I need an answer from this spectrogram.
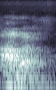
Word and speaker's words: hour: tasteful now see here H is silent though H is present the H sound is not you know emitted while speaking no one says however you say hour an hour later and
